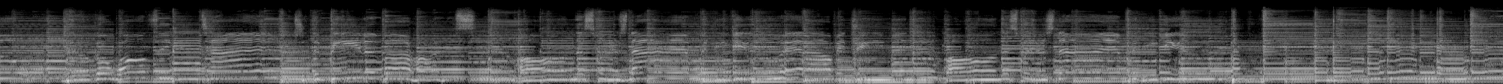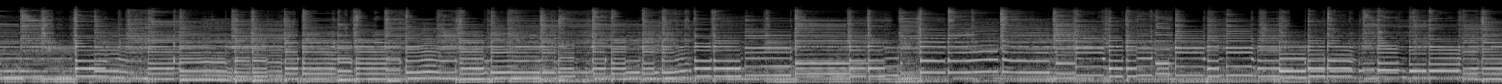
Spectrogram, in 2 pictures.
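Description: Two acoustic guitars playing an instrumental break in a folk song, steady and continuous.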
